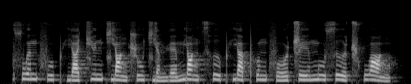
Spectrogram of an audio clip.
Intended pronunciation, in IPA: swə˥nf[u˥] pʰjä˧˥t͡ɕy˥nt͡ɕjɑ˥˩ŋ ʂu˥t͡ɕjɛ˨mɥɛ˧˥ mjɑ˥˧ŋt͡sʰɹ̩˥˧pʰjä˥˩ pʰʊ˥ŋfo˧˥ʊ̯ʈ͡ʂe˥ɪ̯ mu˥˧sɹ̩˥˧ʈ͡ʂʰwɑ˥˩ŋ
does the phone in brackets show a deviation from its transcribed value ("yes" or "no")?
yes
